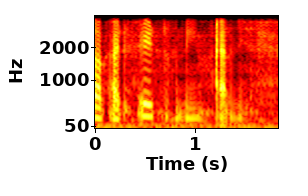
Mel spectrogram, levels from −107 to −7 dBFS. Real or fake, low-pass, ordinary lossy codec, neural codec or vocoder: fake; 3.6 kHz; none; autoencoder, 22.05 kHz, a latent of 192 numbers a frame, VITS, trained on many speakers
